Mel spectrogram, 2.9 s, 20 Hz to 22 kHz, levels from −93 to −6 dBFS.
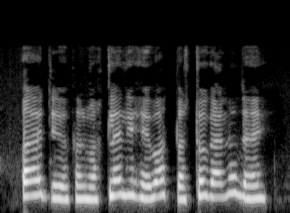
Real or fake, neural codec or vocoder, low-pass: fake; vocoder, 22.05 kHz, 80 mel bands, Vocos; 9.9 kHz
